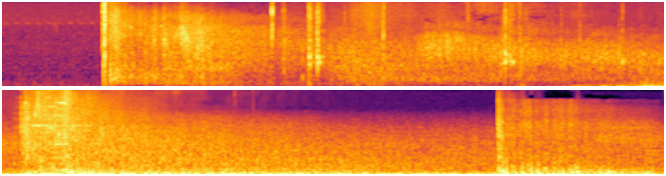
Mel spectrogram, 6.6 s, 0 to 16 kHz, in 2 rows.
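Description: A .223 rifle fires at bulletproof glass outdoors, a sudden sharp loud crack followed by a few smaller impacts and a second heavy blast, then rumbling echo and wind noise.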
